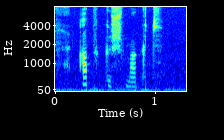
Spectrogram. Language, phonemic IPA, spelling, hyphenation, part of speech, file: German, /ˈapɡəʃmakt/, abgeschmackt, ab‧ge‧schmackt, adjective, De-abgeschmackt.ogg
- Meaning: 1. outrageous, tasteless, vulgar 2. corny, fatuous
